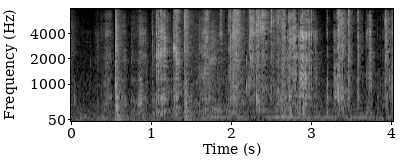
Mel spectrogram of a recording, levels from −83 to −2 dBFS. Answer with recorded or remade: recorded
